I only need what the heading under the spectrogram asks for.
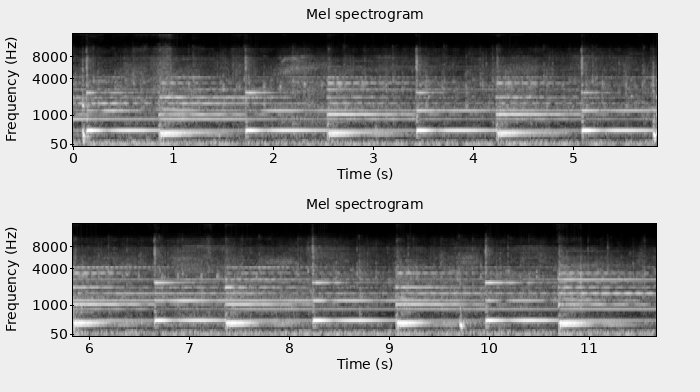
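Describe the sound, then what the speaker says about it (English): A cuckoo clock ticks steadily and evenly, its bright tonal ticks repeating at a regular pace alone in a quiet room, with a faint ringing resonance behind each beat. "this one's my first cuckoo clock that I bought"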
